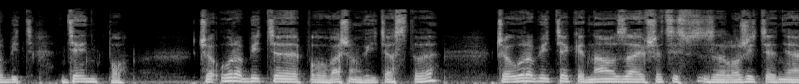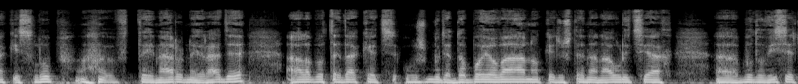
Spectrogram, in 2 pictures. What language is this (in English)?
Slovak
